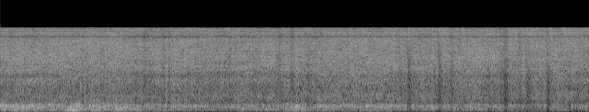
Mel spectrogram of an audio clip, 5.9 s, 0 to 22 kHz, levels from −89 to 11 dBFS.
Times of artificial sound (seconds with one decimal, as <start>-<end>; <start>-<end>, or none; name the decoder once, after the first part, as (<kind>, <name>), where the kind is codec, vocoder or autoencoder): 0.0-0.6 (codec, SNAC); 1.2-3.2; 3.9-5.9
